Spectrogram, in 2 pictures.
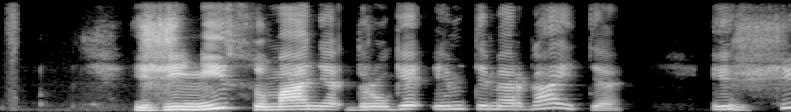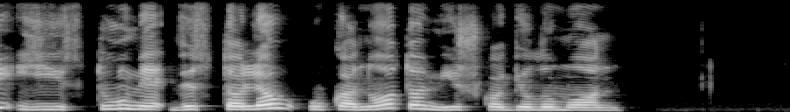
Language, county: Lithuanian, Vilnius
